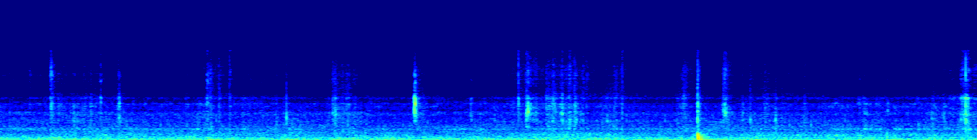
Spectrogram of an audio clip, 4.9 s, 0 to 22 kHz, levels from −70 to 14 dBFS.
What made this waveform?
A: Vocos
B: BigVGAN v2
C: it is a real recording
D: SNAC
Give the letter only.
D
